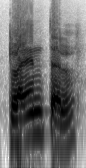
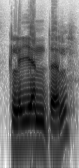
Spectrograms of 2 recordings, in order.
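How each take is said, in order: First: It is said in a non-British pronunciation. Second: It is said in a British pronunciation.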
